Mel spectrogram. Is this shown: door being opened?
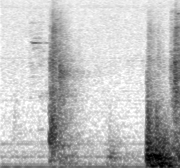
yes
